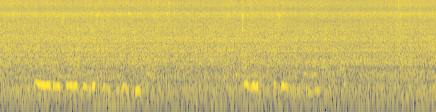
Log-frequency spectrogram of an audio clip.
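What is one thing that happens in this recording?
A pot of soup boils and bubbles steadily.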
